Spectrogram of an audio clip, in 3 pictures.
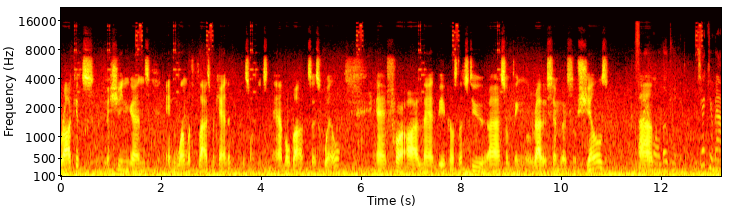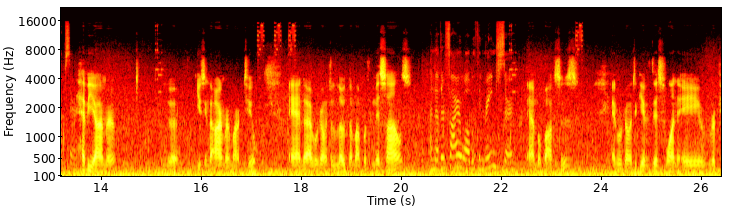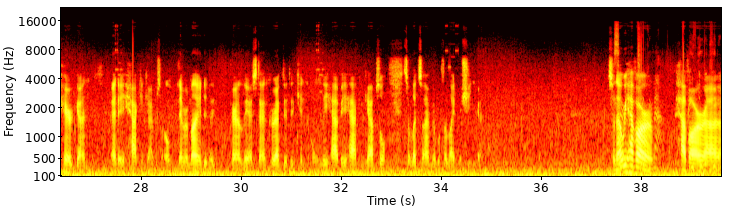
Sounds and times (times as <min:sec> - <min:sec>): Speech: 0:00.0 - 0:10.9, 0:11.5 - 0:14.3, 0:15.2 - 0:34.8, 0:37.4 - 0:39.6.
